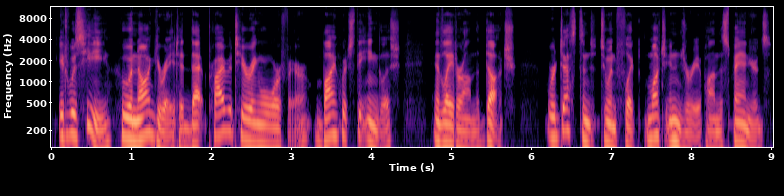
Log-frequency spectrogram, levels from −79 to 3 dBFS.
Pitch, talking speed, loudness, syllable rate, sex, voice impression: 125 Hz, 175 wpm, -21 LUFS, 5.7 syllables/s, male, very masculine, very middle-aged, thick, tensed, slightly powerful, slightly bright, soft, slightly muffled, slightly halting, slightly raspy, cool, intellectual, slightly refreshing, sincere, slightly calm, mature, friendly, reassuring, slightly unique, slightly elegant, wild, slightly sweet, lively, slightly strict, slightly intense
